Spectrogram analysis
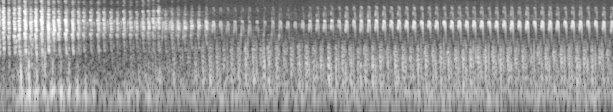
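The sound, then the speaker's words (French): A common kingfisher calling: a rapid, continuous stream of shrill, high-pitched piping notes that runs without a break, clear, with no voices. “Le martin pêcheur, lui, est un oiseau qu'on entend souvent. Ce chant te dit quelque chose?”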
